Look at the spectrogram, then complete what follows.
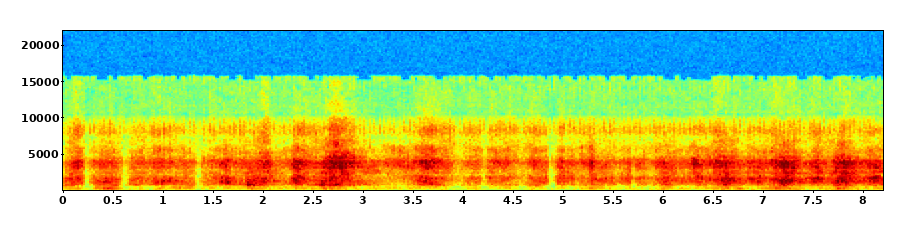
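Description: A sponge scrubbing soapy lather into a carpet mat with rubber-gloved hands, making a wet, foamy scrubbing noise. It goes in back-and-forth strokes, about two a second.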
